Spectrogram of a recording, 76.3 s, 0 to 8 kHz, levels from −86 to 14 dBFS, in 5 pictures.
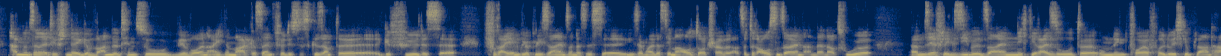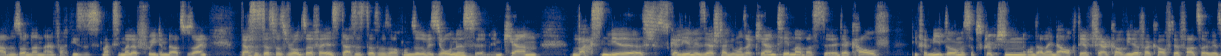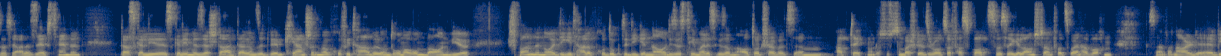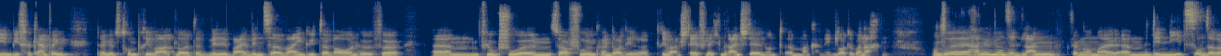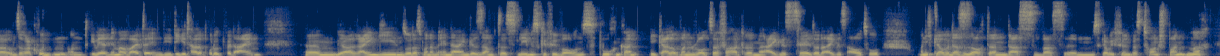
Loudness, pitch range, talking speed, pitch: -19 LUFS, 105-125 Hz, 195 wpm, 110 Hz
